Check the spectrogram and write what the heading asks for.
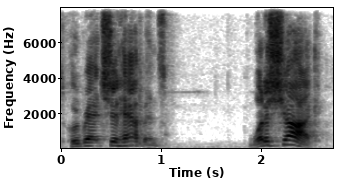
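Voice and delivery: usual speaking voice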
